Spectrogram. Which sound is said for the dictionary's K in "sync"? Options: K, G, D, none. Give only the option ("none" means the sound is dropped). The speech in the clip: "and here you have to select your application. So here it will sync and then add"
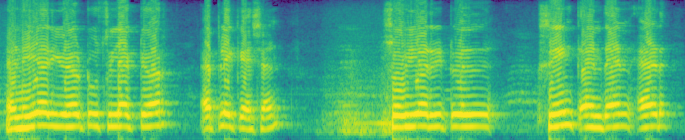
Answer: K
